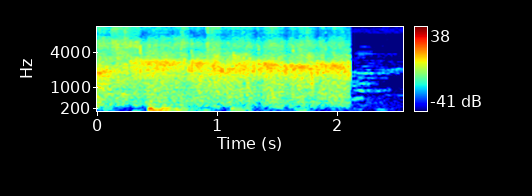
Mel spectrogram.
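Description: A classroom of students applauding together, a dense, loud burst of clapping that holds steady for about two seconds and then stops abruptly.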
